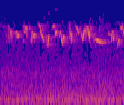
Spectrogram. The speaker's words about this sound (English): Thank you, God, for birdsong.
